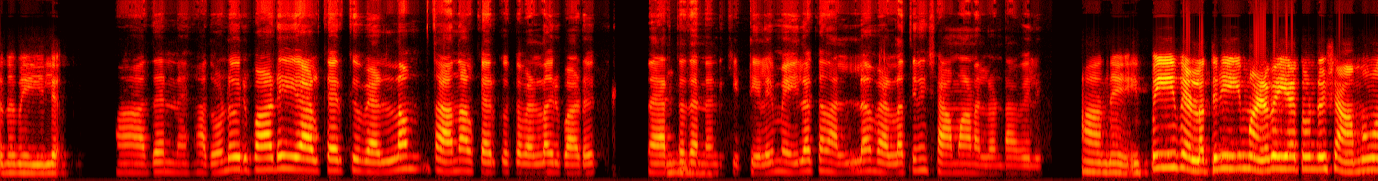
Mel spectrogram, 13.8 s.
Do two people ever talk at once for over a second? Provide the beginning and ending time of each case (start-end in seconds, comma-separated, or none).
none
